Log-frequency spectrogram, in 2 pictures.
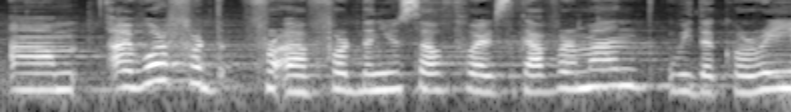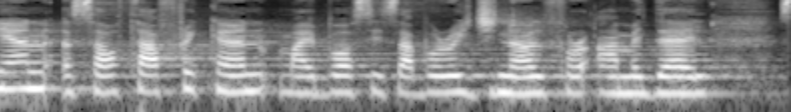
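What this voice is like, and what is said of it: French accent in English. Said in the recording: “I'm French and not even Australian, so sorry for my accent.”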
